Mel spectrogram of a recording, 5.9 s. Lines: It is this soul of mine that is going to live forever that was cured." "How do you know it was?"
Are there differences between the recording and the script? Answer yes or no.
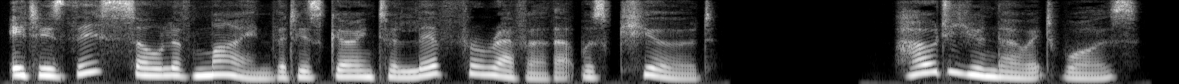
no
